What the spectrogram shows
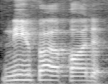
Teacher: ada qalqalah sughra di situ, berikan pantulan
